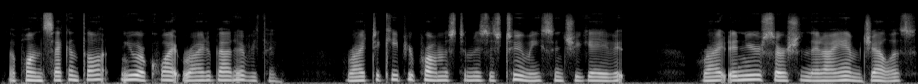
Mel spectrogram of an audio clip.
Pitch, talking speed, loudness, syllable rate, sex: 185 Hz, 185 wpm, -18 LUFS, 5.8 syllables/s, female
